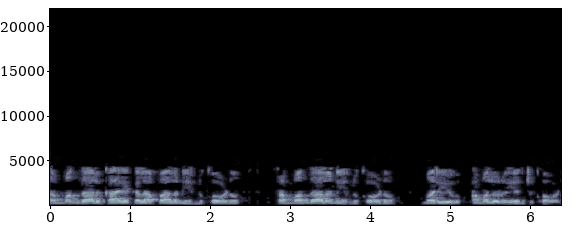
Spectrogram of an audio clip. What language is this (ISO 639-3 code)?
tel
